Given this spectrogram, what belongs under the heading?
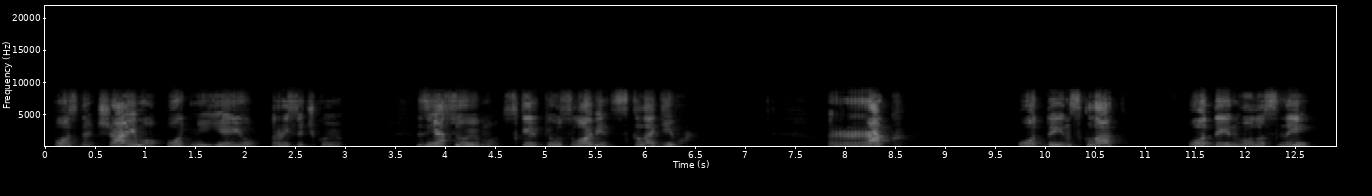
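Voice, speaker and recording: A woman teacher giving a slow, clear reading lesson to young children, stretching out the sounds in a sing-song way. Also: a little high. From Ukraine.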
